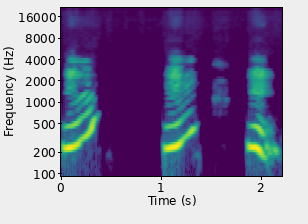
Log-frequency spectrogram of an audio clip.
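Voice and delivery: mm hummed with closed lips; mm sound demo. Shown as a demonstration. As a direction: hum mm together with the child. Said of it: "let's do it together this time".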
